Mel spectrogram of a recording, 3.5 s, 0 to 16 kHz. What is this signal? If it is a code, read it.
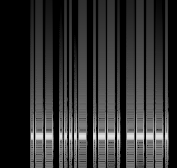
Morse code, heard as a keyed tone, about 25 wpm, 700 Hz. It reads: W4P9
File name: practice / 25wpm / Four Letter-Number Combinations - 25wpm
